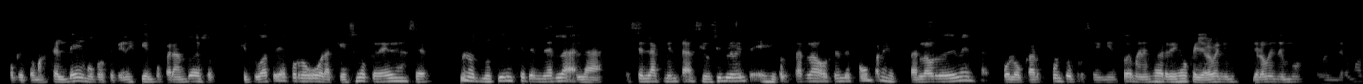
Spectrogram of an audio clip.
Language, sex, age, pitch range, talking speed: Spanish, male, 30-49, 115-145 Hz, 260 wpm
